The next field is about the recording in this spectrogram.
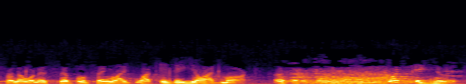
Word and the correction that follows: aardvark: You can't even pronounce it. It's aardvark.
